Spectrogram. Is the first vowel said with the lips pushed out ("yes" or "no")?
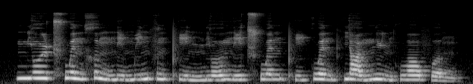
yes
